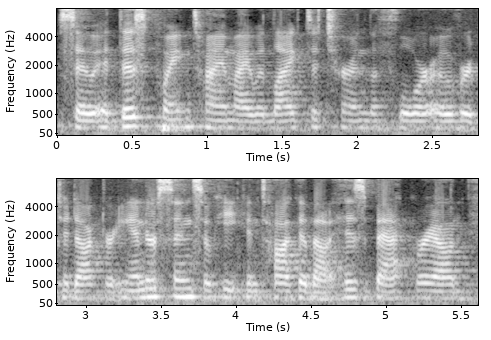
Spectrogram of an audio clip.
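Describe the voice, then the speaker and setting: In a fairly low pitch, a woman talks with monotone, flat intonation, and audible room echo surrounds her voice. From US Midwest, rural Missouri-Iowa border. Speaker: company chief executive. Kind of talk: press conference speech. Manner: halting, many filler words.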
